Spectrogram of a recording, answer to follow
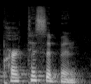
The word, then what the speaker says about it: participant: participant 이 음절 강세.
